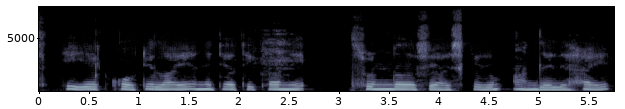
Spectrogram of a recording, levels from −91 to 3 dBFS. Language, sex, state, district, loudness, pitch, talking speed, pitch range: Marathi, female, Maharashtra, Chandrapur, -37 LUFS, 215 Hz, 125 wpm, 205-220 Hz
